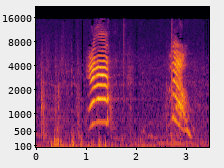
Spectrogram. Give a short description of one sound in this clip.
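A young child squeals loudly.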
